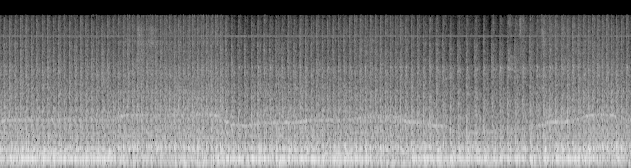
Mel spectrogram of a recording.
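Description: An embroidery machine's motor whines, rising and falling in pitch.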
